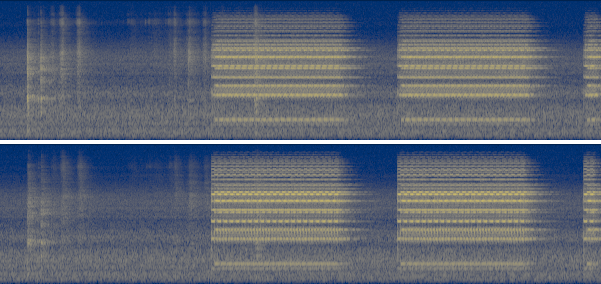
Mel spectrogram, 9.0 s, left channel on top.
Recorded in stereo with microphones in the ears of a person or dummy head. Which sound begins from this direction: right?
A ringtone, at 3.2 s.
